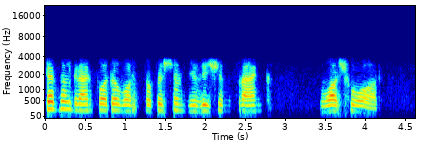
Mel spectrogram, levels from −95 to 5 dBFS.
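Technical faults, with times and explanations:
Throughout, G.729 codec: speech sounds rough and synthetic, fitting 8 kbit/s pulse-based rebuilding; the spectrogram shows a 200 Hz–3.4 kHz band, empty above 3.5 kHz.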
